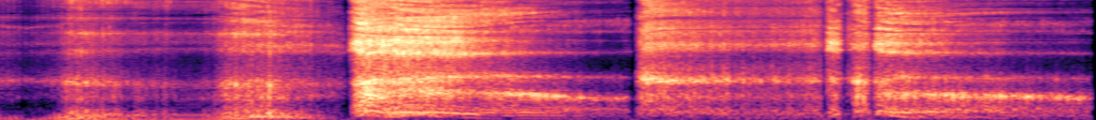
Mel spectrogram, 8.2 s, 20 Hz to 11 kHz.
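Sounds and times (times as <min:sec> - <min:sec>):
puppeteer voicing tiger growls and roars: 0:00.0 - 0:08.2.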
